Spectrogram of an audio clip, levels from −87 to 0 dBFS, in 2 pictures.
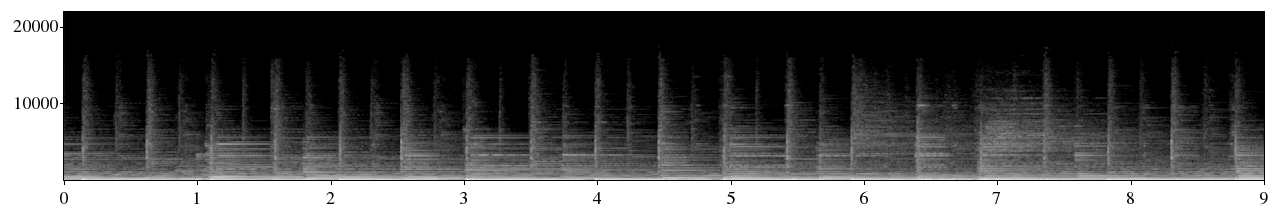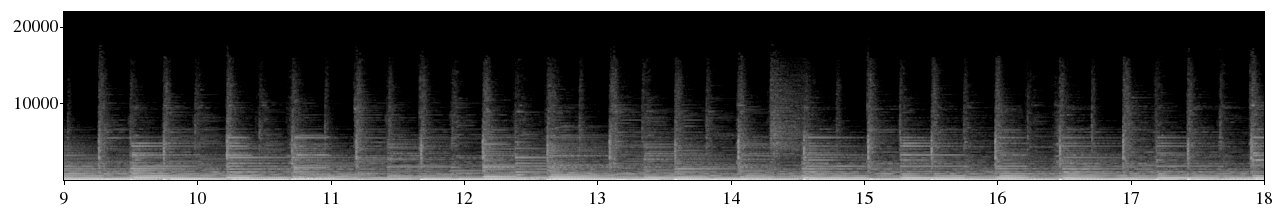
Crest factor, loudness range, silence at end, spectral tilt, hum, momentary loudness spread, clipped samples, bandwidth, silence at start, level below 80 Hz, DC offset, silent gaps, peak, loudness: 18 dB; 1 LU; 0 s; -7.5 dB/octave; none; 3 LU; under 0.1%; 11.5 kHz; 0 s; -30 dBFS; under 0.1%; none; -4 dBFS; -22 LUFS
